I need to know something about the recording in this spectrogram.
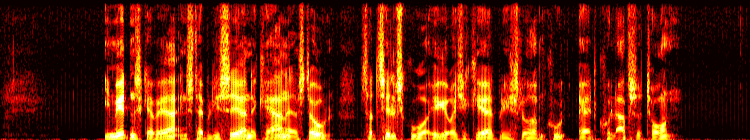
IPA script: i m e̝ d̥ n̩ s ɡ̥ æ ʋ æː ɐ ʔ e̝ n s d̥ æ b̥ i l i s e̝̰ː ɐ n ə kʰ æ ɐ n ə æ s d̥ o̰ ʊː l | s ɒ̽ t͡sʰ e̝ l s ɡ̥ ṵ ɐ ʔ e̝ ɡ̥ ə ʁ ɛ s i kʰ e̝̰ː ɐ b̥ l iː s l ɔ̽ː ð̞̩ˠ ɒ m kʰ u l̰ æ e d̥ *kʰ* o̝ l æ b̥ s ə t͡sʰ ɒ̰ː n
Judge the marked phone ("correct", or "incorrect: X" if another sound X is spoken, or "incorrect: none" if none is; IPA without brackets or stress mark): correct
